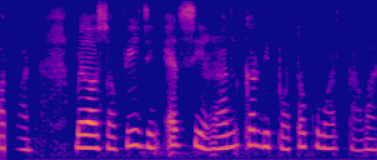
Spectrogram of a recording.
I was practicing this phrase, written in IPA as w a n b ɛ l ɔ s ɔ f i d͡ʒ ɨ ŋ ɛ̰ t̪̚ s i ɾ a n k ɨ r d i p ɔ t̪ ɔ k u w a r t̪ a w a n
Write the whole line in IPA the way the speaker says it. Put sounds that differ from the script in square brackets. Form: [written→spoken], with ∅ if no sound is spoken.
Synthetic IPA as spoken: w a n b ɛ l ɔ s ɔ f i d͡ʒ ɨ ŋ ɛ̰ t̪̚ s i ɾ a n k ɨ r d i p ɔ t̪ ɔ k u w a r t̪ a w a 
